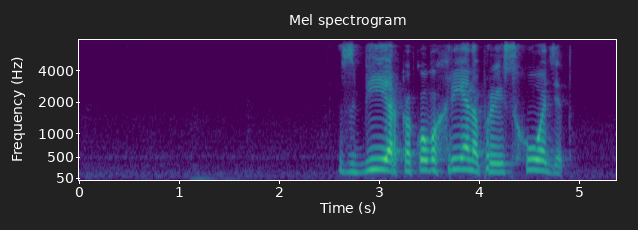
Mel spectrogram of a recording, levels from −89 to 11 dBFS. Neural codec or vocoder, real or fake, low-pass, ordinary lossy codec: none; real; 7.2 kHz; Opus, 24 kbps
